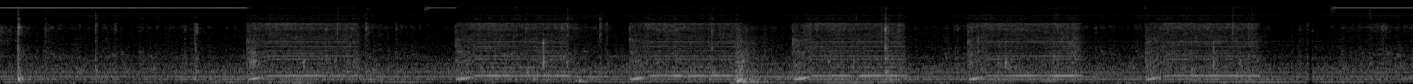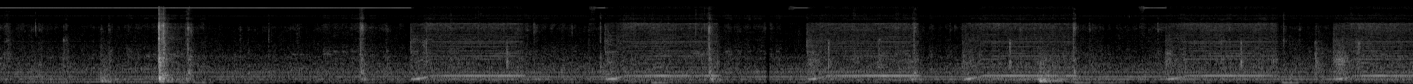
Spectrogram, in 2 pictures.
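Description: A labelling machine hums steadily.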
